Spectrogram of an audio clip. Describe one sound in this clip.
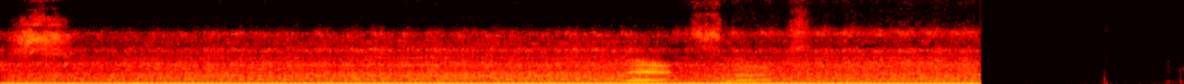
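A fuel pump motor hums steadily.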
